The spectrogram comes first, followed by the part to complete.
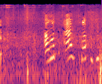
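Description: Three short, faint, high-pitched voice calls about a second in, each gliding up and down in pitch.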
